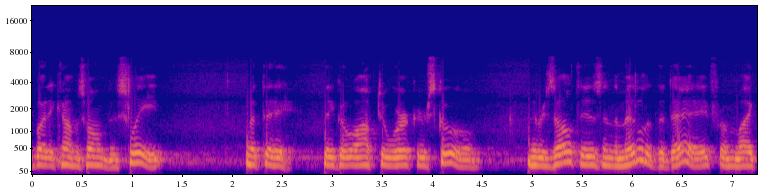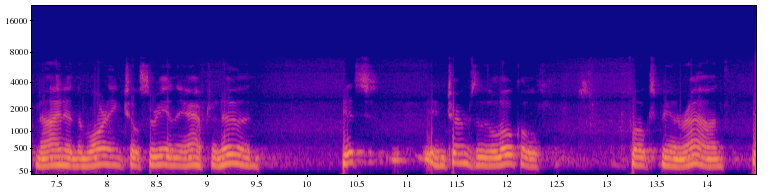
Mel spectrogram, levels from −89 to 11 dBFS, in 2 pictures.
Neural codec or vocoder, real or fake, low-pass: none; real; 7.2 kHz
